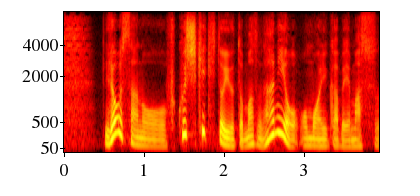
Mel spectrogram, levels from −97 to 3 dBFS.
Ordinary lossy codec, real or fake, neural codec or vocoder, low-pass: none; fake; codec, 16 kHz, 0.9 kbps, LongCat-Audio-Codec; none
